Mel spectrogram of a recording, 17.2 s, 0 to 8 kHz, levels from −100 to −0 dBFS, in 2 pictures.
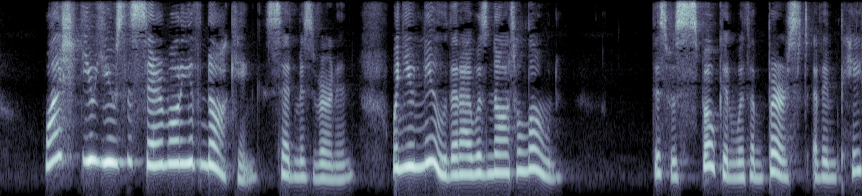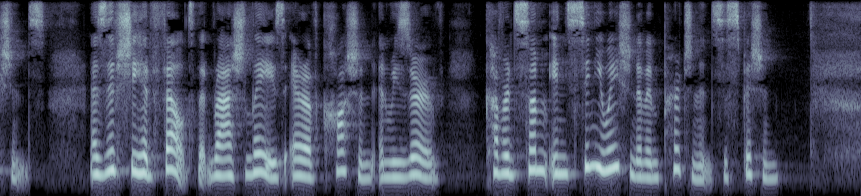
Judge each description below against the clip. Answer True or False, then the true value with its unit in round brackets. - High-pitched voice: True (235 Hz)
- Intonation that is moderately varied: False (6.9 semitones)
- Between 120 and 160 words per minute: True (155 wpm)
